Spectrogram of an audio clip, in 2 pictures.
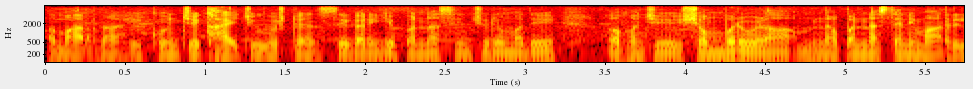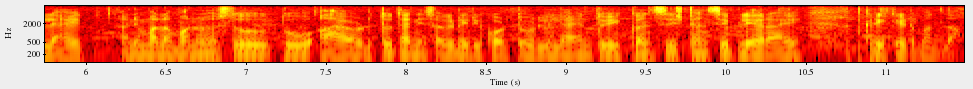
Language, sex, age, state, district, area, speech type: Marathi, male, 18-30, Maharashtra, Thane, urban, spontaneous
